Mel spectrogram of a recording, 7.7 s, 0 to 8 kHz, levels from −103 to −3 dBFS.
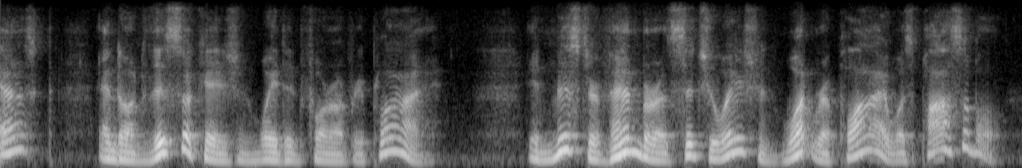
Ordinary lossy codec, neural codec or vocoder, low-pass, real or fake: Opus, 32 kbps; none; 7.2 kHz; real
